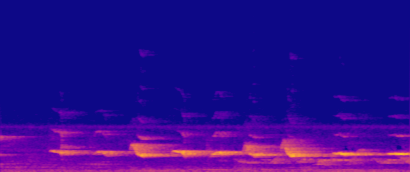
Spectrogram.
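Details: Greater green leafbird singing a long, lively song: loud whistled phrases that slide and step between high and mid pitches, some bright and ringing, others slurred, repeated in quick varied bursts.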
